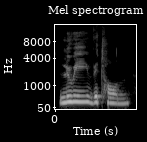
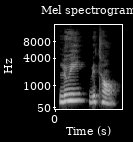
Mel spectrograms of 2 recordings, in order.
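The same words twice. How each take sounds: First: The final n sound is clearly pronounced. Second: The final n sound is dropped. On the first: The speaker calls it wrong. "I have heard mispronounced as Louis Vuitton" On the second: The speaker calls it right. "that N sound needs to be removed. So it should be Louis Vuitton"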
